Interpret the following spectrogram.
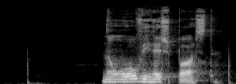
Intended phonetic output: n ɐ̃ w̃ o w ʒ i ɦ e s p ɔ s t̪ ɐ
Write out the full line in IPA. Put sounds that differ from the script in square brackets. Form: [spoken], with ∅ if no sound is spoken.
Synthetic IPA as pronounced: n ɐ̃ w̃ o w [v] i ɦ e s p ɔ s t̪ ɐ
